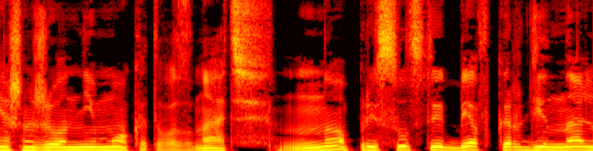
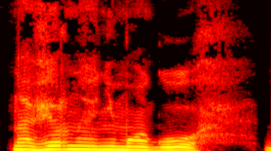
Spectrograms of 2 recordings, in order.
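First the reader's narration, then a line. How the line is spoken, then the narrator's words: Sighing. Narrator (Russian): Бен вздохнул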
